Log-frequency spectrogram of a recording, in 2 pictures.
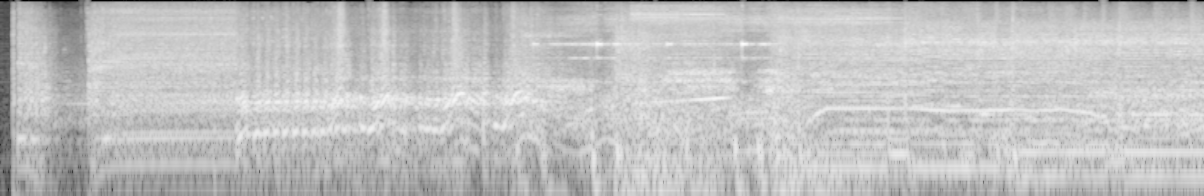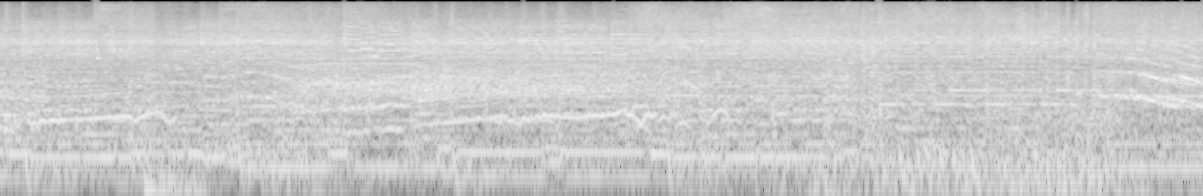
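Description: IndyCar race cars on the Indianapolis road course. High-pitched engine whine roars continuously and loudly for the whole stretch, its pitch sliding up and down as cars accelerate and shift.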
